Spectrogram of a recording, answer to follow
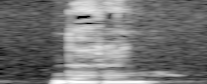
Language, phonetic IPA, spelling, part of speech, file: Polish, [ˈdɛrɛ̃ɲ], dereń, noun, LL-Q809 (pol)-dereń.wav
